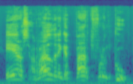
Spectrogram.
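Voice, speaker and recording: A man's voice: high-pitched, lively intonation, measured pace, a little hiss or hum. A man playing a cheerful, naive farmer in a children's fairy-tale audio play, chatty and hearty, full of exclamations. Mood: proud, contented. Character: cheerful, naive farmer, contentedly bartering away his goods.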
